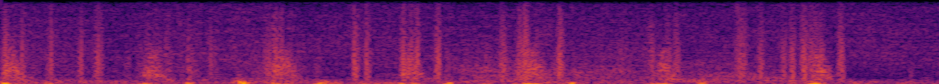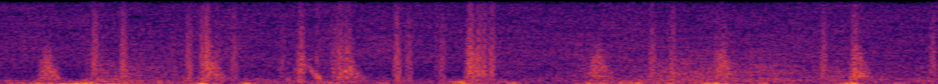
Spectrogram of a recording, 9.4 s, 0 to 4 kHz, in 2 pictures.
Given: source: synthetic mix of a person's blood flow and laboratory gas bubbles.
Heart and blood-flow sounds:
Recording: Doppler ultrasound of blood flow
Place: subclavian vein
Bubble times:
6.08-6.34 s: bubbles
From the record:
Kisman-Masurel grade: 221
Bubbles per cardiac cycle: several, 3 to 8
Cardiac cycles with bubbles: 10 to 50%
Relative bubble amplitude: barely perceptible (0.100 to 0.250)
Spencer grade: 2 (many but less than half of the cardiac periods contain bubble signals, singularly or in groups)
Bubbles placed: anywhere in the cardiac cycle

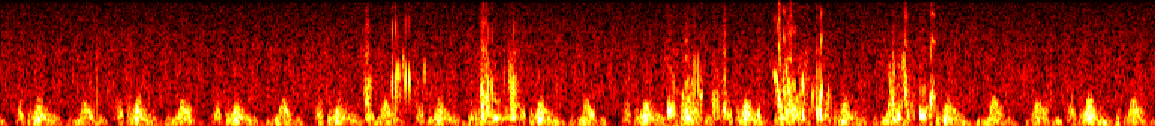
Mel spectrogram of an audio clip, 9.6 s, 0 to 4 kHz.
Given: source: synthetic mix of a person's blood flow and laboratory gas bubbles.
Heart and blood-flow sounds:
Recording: Doppler ultrasound of blood flow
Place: precordium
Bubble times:
3.01-3.12 s: bubbles
3.23-3.58 s: bubbles
3.90-4.35 s: bubbles
5.53-5.87 s: bubbles
5.92-6.08 s: bubbles
6.29-6.37 s: bubbles
6.42-6.94 s: bubbles
7.38-7.82 s: bubbles
From the record:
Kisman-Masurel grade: 223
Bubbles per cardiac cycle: several, 3 to 8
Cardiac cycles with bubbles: 10 to 50%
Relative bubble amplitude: loud (0.450 to 0.775)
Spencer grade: 2 (many but less than half of the cardiac periods contain bubble signals, singularly or in groups)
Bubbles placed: only in the low amplitude regions of the cardiac cycle

